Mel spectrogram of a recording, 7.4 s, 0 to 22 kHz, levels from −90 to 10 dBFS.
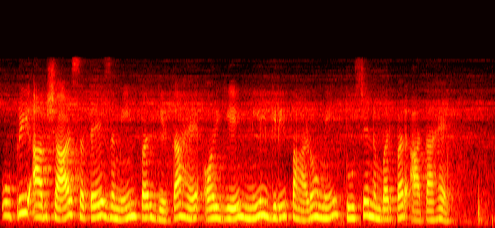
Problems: background sounds at intervals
